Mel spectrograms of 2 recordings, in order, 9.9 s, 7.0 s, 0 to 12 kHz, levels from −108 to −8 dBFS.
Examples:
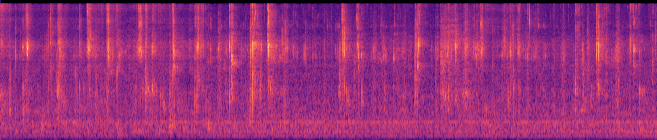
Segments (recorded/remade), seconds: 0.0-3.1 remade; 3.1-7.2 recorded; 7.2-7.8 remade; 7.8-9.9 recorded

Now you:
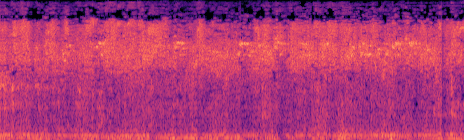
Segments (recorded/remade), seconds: 0.0-4.5 remade; 4.5-5.7 recorded; 5.7-7.0 remade

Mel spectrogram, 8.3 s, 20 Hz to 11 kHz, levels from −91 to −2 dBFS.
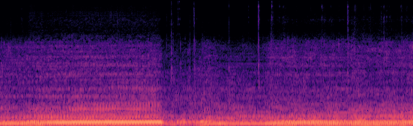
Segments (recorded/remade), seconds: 0.0-4.4 recorded; 4.4-8.3 remade

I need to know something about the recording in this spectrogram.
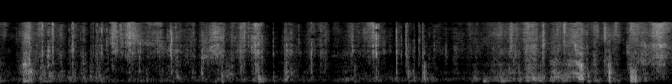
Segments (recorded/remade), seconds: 0.0-0.4 remade; 0.4-4.4 recorded; 4.4-6.7 remade

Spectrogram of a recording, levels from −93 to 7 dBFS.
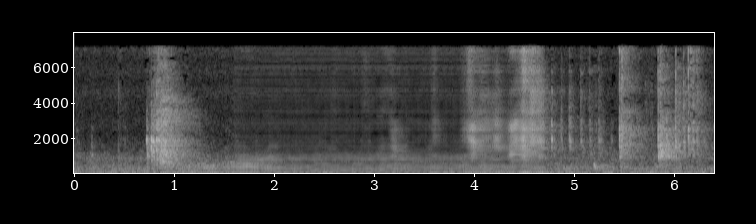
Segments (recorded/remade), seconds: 0.0-1.6 recorded; 1.6-4.7 remade; 4.7-6.4 recorded

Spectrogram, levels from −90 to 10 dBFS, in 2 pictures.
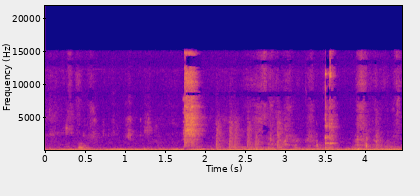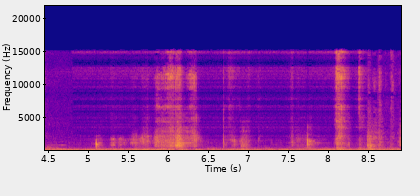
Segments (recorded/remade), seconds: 0.0-4.8 recorded; 4.8-8.5 remade; 8.5-8.9 recorded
